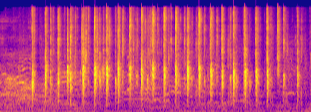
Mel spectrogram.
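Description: Hands clapping steadily in time, about four claps a second, as the raised pyramid formations are held up.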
